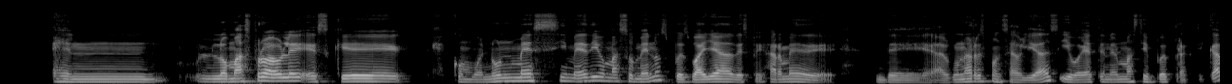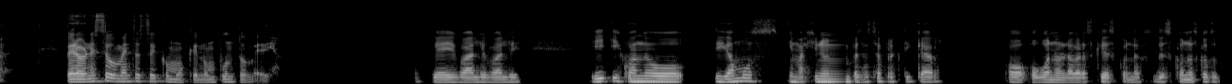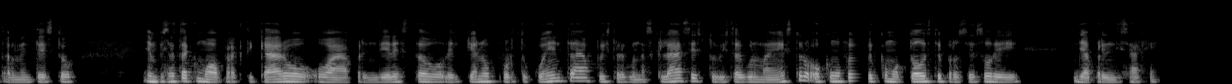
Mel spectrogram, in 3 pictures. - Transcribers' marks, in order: drawn out: "en"
- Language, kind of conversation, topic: Spanish, advice, ¿Cómo puedo mantener mi práctica cuando estoy muy estresado?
